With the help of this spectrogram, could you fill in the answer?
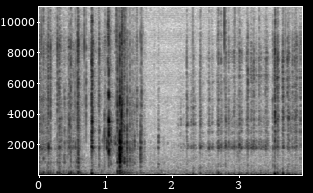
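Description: A utility knife blade cuts thin slices from the edge of a dry, solid, light green bar of soap. The result is a quiet run of dry, crackly scraping and crisp little snaps, with a few brighter, sharper cuts standing out, all over a soft, low rumble.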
